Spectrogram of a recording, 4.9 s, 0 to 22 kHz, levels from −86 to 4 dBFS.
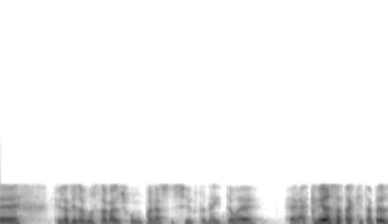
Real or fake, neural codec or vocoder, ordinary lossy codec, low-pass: fake; codec, 44.1 kHz, 7.8 kbps, Pupu-Codec; AAC, 16 kbps; 7.2 kHz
